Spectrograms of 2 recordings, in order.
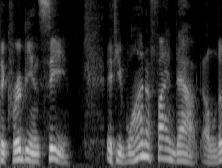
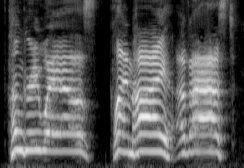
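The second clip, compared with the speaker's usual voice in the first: much higher, loud sea captain's cry; captain's shout; 13 semitones higher, 12 dB louder than usual. Acted. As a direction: bellow the order across the waves.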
